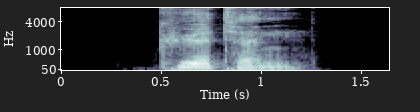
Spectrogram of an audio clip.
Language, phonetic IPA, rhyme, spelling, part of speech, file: German, [ˈkyːɐ̯tn̩], -yːɐ̯tn̩, kürten, verb, De-kürten.oga
- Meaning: inflection of küren: 1. first/third-person plural preterite 2. first/third-person plural subjunctive II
